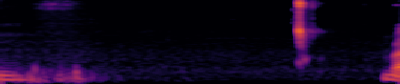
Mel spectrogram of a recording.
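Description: A single sharp click about one and a half seconds in.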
